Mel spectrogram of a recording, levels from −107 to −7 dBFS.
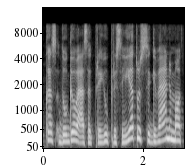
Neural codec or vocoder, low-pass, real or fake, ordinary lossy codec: vocoder, 22.05 kHz, 80 mel bands, Vocos; 9.9 kHz; fake; AAC, 96 kbps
